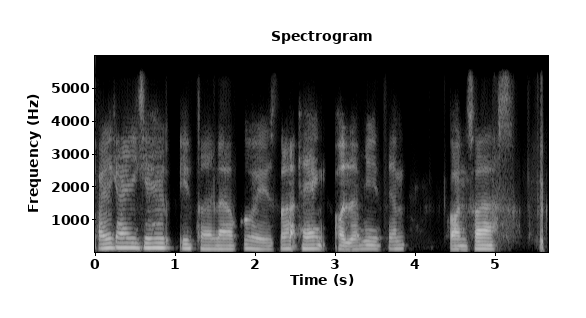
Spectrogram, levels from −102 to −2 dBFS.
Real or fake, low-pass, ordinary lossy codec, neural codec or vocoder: fake; 5.4 kHz; none; codec, 16 kHz, 2 kbps, X-Codec, HuBERT features, trained on general audio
